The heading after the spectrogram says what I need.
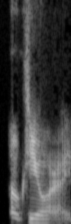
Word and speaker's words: Okiora: But the new Navidi tribe is Doflamingo, Aaron, Ludwig, Mai, Momo, Rosa, Russell, Star and Stripe, and Okiora. Is that how you say it? Okiora, yeah.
